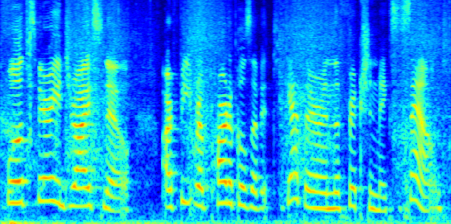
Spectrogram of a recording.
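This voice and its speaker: Woman acting sensible know-it-all young woman, high bright voice, brisk, radio play, audible noise. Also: lively intonation. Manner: brisk, explanatory, reassuring.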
